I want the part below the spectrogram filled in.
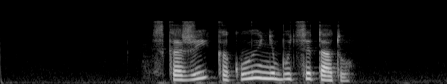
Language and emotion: Russian, neutral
